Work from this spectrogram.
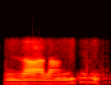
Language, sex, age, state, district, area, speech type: Nepali, male, 30-45, West Bengal, Alipurduar, urban, conversation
